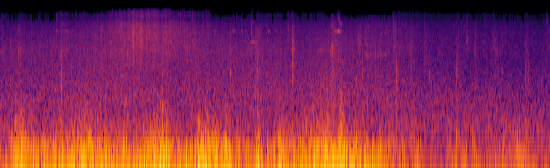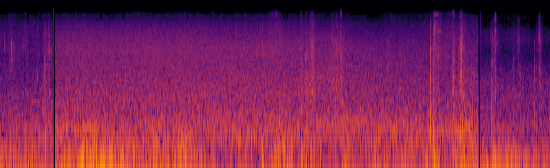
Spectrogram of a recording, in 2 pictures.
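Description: Footsteps crunch on rocky ground and dry leaves.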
